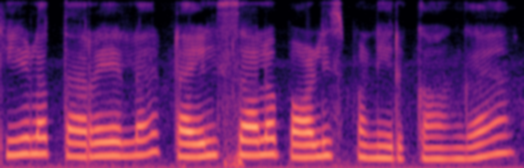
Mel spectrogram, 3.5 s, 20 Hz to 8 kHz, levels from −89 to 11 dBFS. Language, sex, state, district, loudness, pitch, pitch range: Tamil, female, Tamil Nadu, Kanyakumari, -14 LUFS, 240 Hz, 220-265 Hz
